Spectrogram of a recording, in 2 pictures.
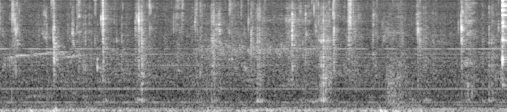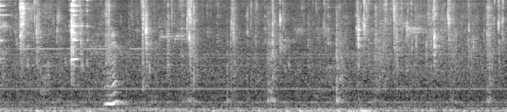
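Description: Eating at a table: chopsticks clicking against bowls, with chewing and slurping of rice noodles and raw vegetables. The short sharp clicks come irregularly, several a second at times, over a faint steady hum.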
